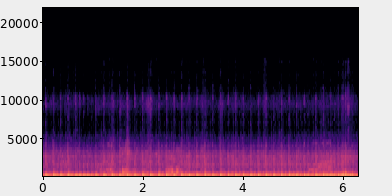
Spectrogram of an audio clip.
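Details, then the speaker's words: Motorcycle idling after service with Uma Racing HP3000 fully synthetic 4T oil; steady light clatter about three taps a second over the engine beat, knock still present though not heavy. "dengar bunyi nocking itu ada lagi pada kode kurang tapi aku cukup tahu"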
